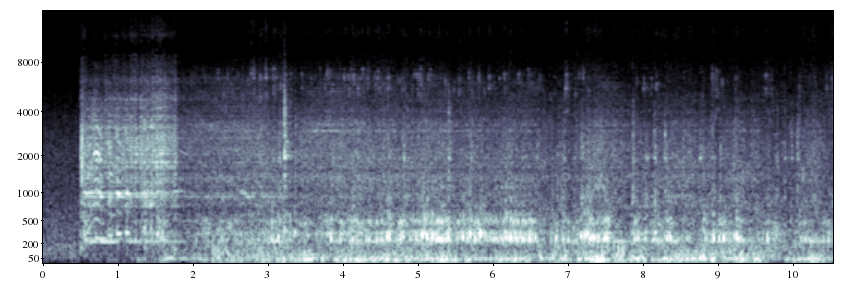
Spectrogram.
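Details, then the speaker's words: 2000 BMW E46 323ci cold start: brief crank catching into an uneven, lumpy, stumbling idle; intermittent misfire, sometimes it runs alright. "So as you can tell, she's running like a bucket of pus."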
